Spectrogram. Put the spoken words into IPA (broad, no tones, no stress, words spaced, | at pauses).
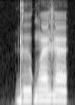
ɖɘːɡʷæ̃ːʒæ̃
